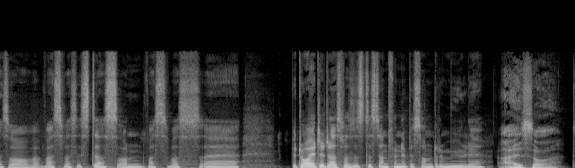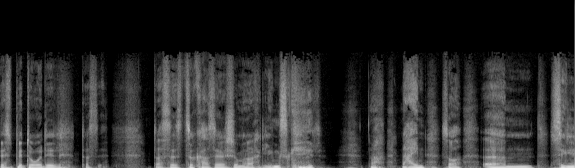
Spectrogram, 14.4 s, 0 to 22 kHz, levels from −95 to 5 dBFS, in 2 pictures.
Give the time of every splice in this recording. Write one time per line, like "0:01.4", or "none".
0:06.2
